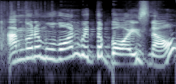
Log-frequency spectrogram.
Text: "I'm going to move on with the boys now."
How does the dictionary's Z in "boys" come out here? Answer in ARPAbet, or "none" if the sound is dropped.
Z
